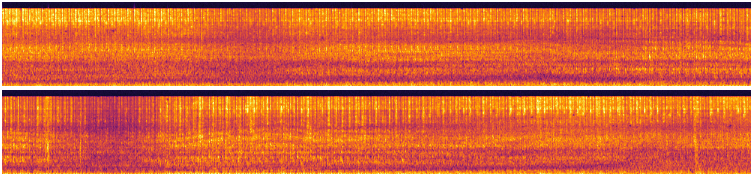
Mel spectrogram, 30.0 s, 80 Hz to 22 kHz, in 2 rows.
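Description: Chevrolet Chevelle SS's 396 big-block V8 idling steadily.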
